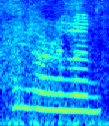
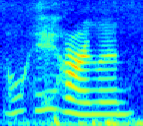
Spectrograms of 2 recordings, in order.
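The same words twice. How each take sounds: First: Very high, soft coo. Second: High, gentle greeting. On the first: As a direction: coo his name sweetly. Greeting again. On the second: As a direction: coo hello. Greeting the goats. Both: Real, not acted.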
